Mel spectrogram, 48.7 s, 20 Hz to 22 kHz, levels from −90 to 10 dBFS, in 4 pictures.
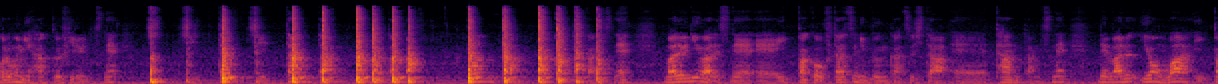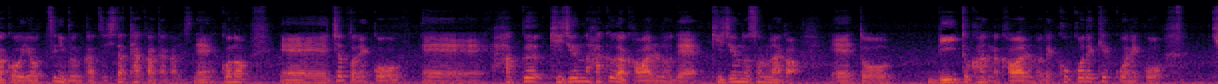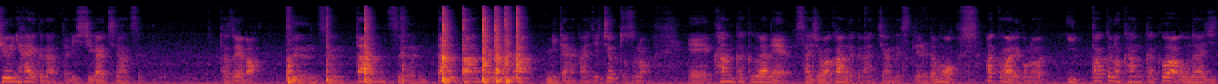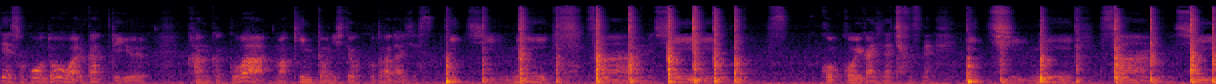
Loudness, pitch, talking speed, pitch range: -28 LUFS, 105 Hz, 290 characters per minute, 95-125 Hz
